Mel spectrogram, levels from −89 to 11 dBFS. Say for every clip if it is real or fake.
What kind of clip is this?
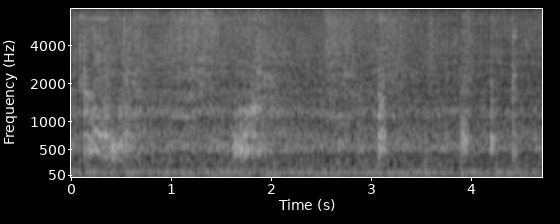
real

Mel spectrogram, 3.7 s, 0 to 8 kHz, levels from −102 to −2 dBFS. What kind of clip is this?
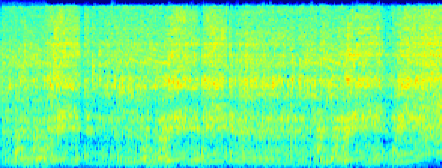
real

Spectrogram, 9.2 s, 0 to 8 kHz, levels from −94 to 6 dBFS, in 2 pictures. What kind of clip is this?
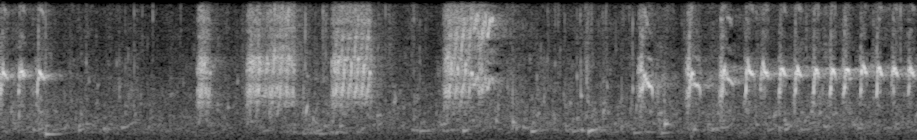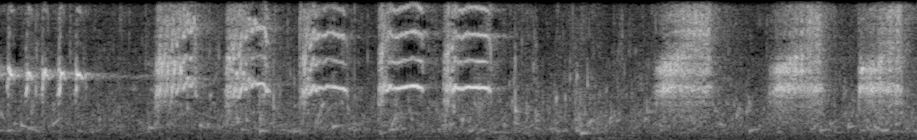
fake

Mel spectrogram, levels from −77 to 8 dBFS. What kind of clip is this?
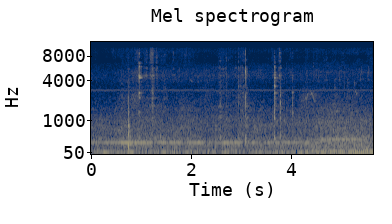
real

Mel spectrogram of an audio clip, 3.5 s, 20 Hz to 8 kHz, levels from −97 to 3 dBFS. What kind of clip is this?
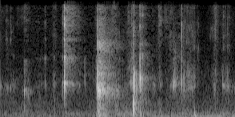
fake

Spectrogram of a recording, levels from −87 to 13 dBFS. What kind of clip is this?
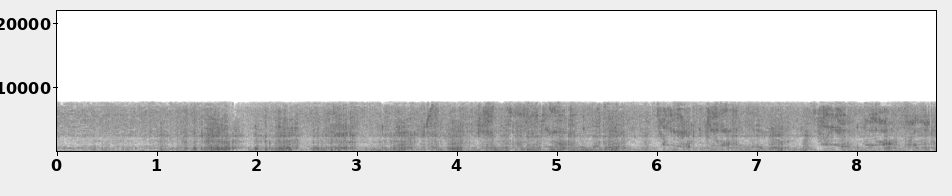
fake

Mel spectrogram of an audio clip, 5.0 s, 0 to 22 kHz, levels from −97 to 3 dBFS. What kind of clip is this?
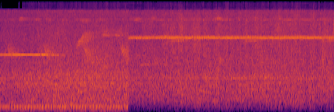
real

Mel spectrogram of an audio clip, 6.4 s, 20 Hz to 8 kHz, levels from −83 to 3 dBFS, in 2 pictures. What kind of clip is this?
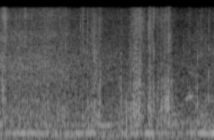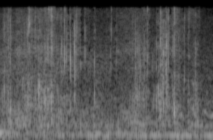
fake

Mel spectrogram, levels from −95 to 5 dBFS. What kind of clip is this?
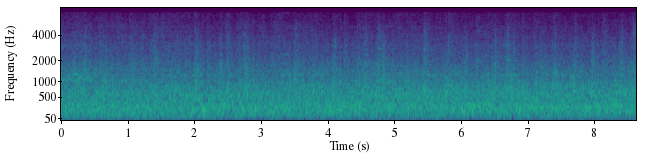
real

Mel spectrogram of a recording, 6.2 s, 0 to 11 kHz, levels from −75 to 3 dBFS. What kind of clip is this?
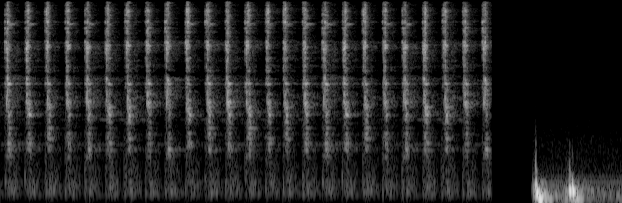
fake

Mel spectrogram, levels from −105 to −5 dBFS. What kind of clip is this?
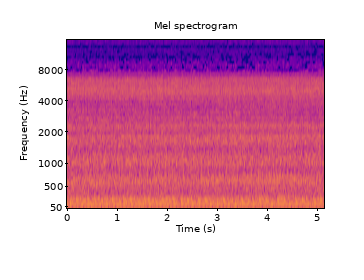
real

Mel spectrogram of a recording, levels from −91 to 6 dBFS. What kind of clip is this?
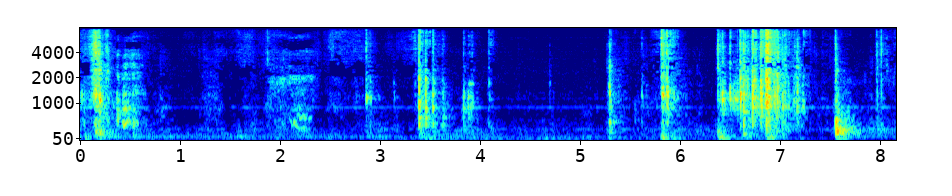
fake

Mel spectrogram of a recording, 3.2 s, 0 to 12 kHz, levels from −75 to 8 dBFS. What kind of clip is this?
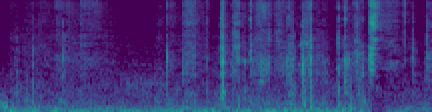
real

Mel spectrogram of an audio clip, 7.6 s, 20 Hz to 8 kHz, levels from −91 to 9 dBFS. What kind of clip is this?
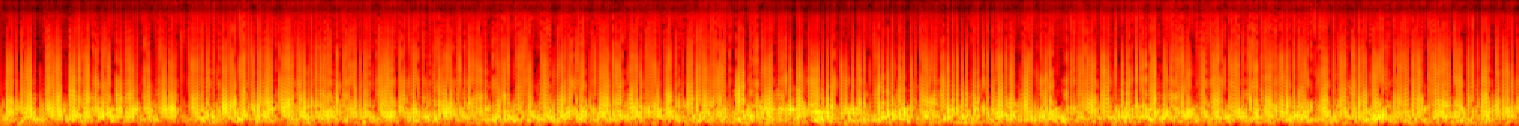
fake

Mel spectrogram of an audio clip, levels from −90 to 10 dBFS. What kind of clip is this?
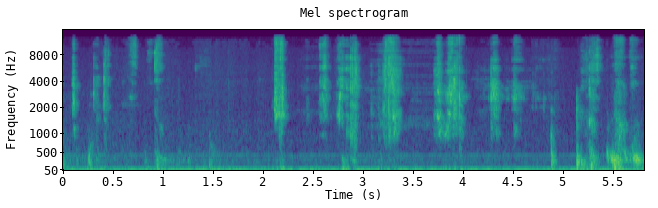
real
